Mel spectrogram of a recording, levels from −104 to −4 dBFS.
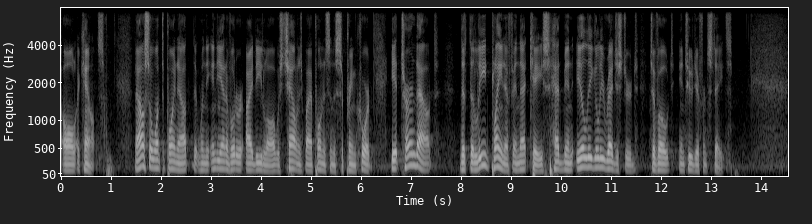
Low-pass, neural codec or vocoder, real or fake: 7.2 kHz; none; real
